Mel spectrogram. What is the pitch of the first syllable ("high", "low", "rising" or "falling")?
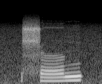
rising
